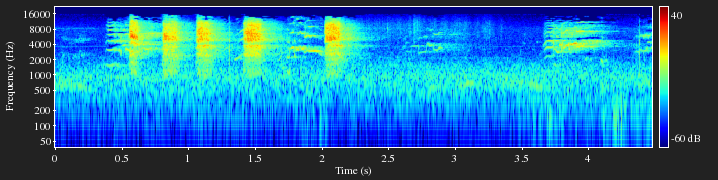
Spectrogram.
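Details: Rainbow lorikeets (Trichoglossus moluccanus) feeding give harsh, high screeches in a quick burst of about six within two seconds, then a softer rasping chatter after a pause.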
